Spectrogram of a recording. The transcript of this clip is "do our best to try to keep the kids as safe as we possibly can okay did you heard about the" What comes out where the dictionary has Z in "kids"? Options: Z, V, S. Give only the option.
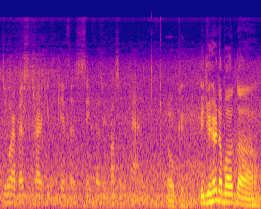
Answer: Z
